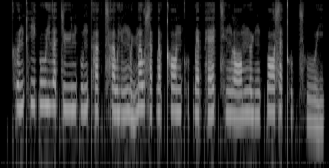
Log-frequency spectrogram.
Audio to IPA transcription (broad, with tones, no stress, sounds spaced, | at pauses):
kʰ ɵ˨˥ n kʰ iː˧ t̚ w uː˧ j l ɐ˧ t̚ s yː˨ n kʷ ɪ˨˥ ŋ t̪ʰ ɐ˨˥ k̚ t͡sʰ ɐ˧ w j ɪ˨˥ ŋ m ɵ˨˩ ɥ m ɐ˥ w s ɐ˨˥ k̚ l ɐ˧ p̚ kʰ ɔː˧ n kʷʰ ɪ˧ k̚ w ɛː˨ p̚ h ɛː˨˥ t̚ t͡sʰ ɪ˨ ŋ l ɔː˨˥ m n̪ ɵ˧ ɥ ŋ ʊ˧ k̚ p ɔː˧ s ɐ˧ t̚ kʷʰ ɪ˨ k̚ t͡sʰ uː˨˩ j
